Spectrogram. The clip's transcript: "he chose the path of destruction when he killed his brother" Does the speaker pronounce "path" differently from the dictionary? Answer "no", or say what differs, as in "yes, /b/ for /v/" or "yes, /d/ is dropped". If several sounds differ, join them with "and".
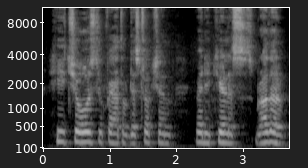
yes, /t/ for /θ/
